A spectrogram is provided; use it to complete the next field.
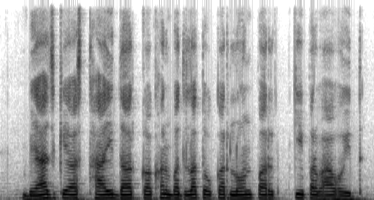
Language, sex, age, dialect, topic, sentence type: Maithili, male, 41-45, Southern/Standard, banking, question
